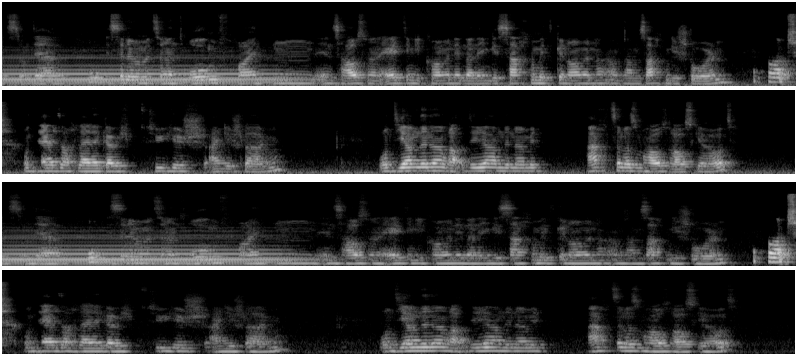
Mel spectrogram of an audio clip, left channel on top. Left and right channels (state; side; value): noise; left; rumble, 22 dB below the sound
